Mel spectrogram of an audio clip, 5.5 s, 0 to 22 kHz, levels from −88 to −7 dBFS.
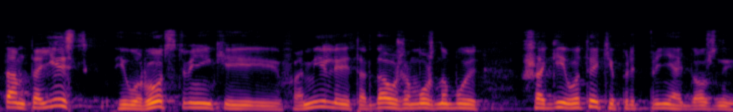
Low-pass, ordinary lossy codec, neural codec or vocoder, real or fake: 7.2 kHz; none; codec, 16 kHz, 4 kbps, X-Codec, WavLM features, trained on Multilingual LibriSpeech; fake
